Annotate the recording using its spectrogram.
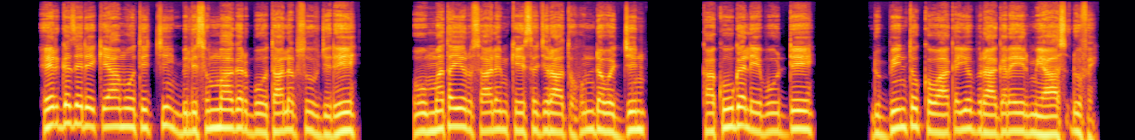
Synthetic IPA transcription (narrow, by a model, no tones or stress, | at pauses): ʔɛɾɡɐzɛd̪ekʼɪjaːmoːt̪ɪt͡ʃːɪbɪlɪsʊmːaːɡɐɾbo̞ːt̪aːlɐbsuːfd͡ʒɛᶑe̞ː | ʔuːmːɐt̪ɐjɛɾʊsaːlɛmke̞ːsːɐd͡ʒɪɾaːt̪ʊɦʊnd̪ɐwɐd͡ʒːɪŋ | kɐkuːɡɐle̞ːbo̞ːd̪ːe̞ː | d̪ʊbːiːnt̪ɔkːɔwaːkʼɐjːɔbɪɾaːɡɐɾɐɪɾmɪjaːsᶑʊfɛ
